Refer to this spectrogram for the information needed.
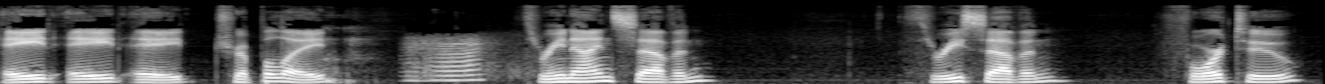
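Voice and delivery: reading out digits slowly and clearly; slow dictation. Real, not acted. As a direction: spell out each number slowly for the caller. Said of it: "Would you please give me the phone numbers".

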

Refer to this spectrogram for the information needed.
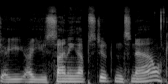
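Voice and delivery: normal talking voice

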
